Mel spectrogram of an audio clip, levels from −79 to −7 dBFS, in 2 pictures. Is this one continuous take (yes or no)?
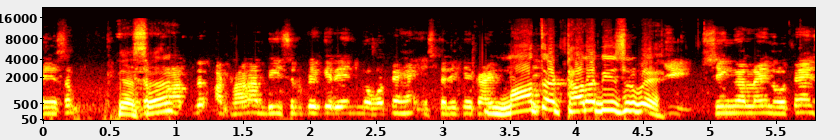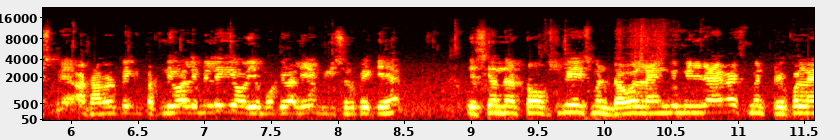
yes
